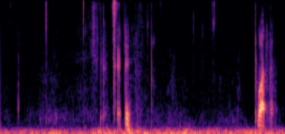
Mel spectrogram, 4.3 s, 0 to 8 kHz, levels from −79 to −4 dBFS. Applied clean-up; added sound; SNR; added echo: neural diffusion model UNIVERSE++.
